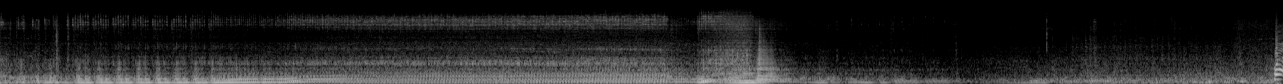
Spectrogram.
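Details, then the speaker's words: Morris Minor 1000 commercial van: engine starts and revs smoothly with an even note, then settles to a calm idle; healthy. "But on the vans, I don't know why, but that's just the way it's always been, and it makes a lovely sound as well."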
